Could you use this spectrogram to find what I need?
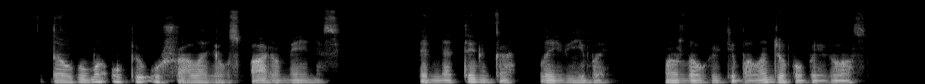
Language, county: Lithuanian, Marijampolė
